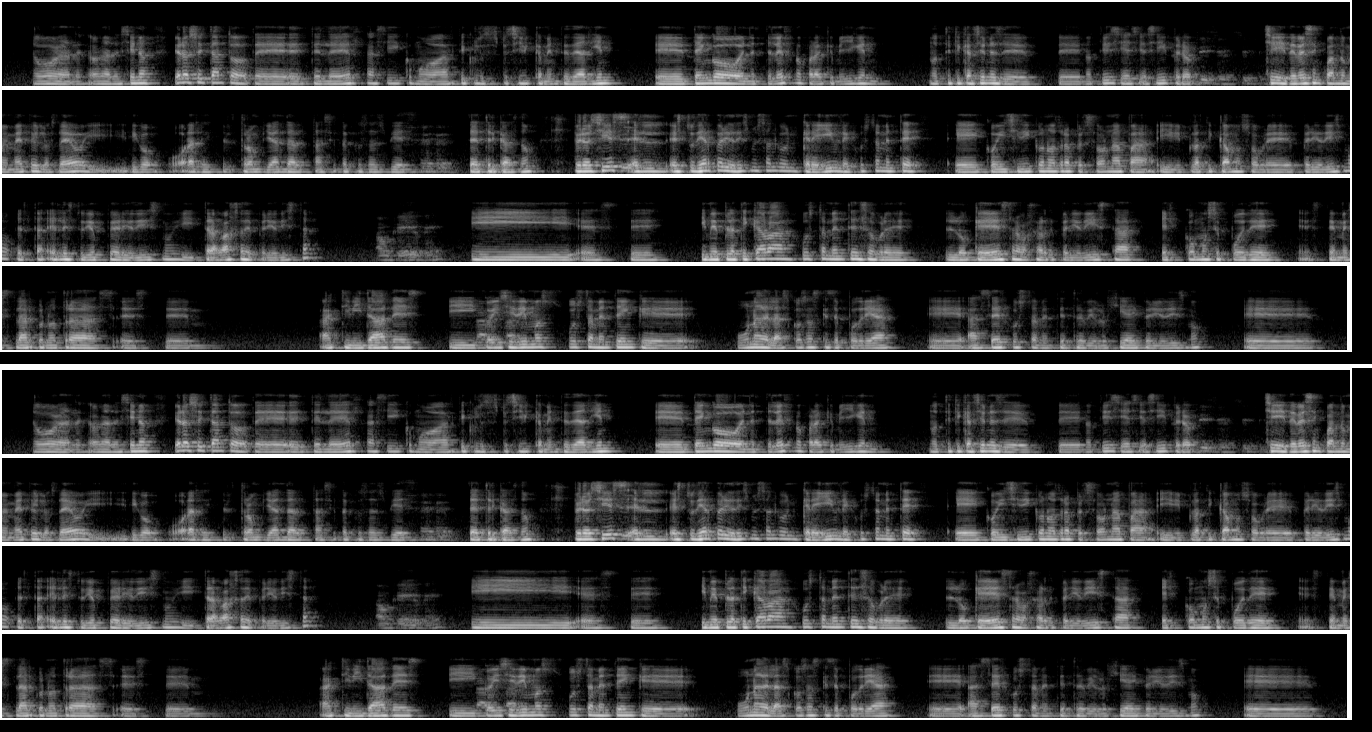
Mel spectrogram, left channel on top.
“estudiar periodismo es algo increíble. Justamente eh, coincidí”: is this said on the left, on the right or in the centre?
Left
